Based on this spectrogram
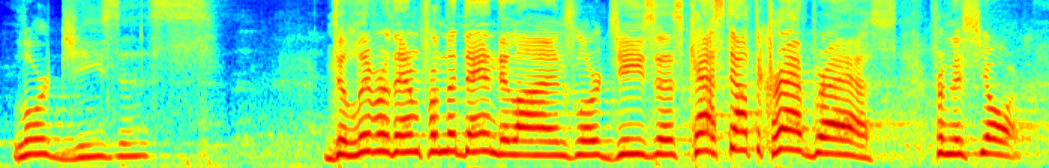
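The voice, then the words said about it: Put-on sweet Southern accent. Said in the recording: “she's from Louisiana. She's got that sweet Southern accent.”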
